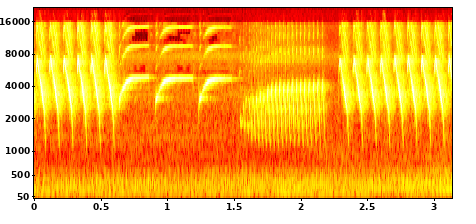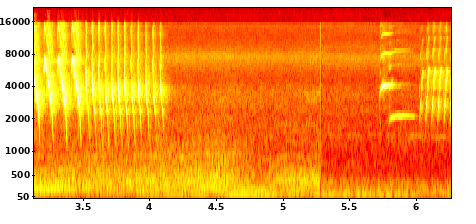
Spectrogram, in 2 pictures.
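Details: Canary training song: rapid high trills and repeated rising whistles, a brief buzzy rasping note, then more fast rolls and a short rattling trill, ending in scattered sharp chirps against low background hum.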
